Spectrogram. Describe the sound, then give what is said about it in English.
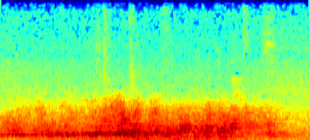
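A deep, steady roar of fighter jets flying over in an unusual flight pattern, loud and continuous for several seconds, with a broad rumbling texture that tapers off slightly at the end. No one speaks. “So we have some fighter jets apparently going over here.”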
